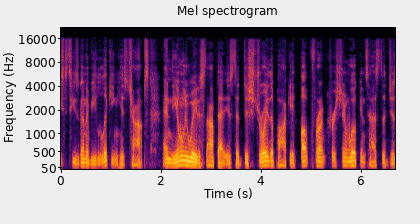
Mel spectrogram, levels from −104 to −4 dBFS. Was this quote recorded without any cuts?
yes; 0 cuts

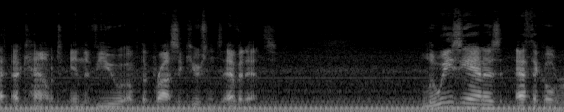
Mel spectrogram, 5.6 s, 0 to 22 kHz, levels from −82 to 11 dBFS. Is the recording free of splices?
yes; 0 cuts

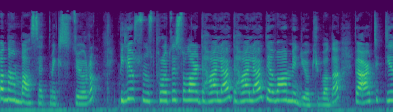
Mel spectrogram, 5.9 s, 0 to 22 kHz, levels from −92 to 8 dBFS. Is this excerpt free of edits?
no; 1 cut; at 3.5 s

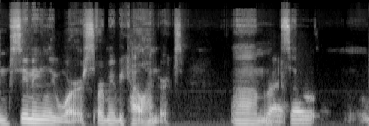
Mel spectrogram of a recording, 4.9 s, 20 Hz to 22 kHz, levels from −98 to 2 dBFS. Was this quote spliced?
yes; 1 cut; at 1.3 s

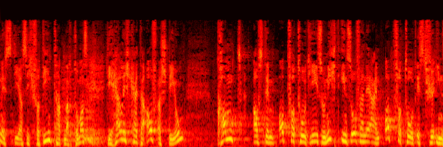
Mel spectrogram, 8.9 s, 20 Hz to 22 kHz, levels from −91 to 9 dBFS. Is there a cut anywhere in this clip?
no; 0 cuts

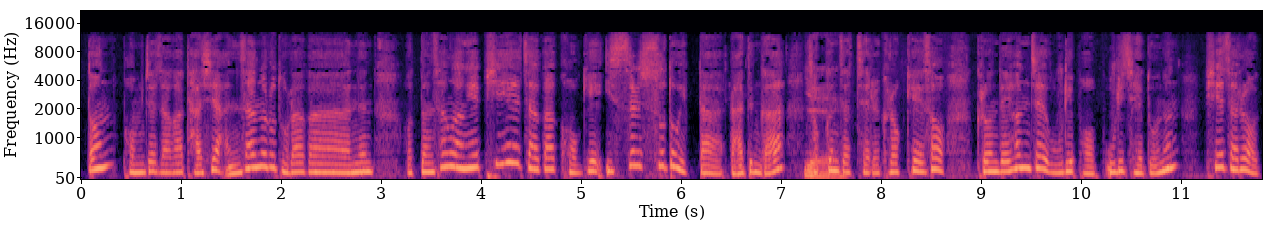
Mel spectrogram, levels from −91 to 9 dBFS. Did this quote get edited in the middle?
no; 0 cuts

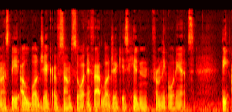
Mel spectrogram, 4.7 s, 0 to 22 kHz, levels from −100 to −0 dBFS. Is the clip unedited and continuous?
no; 1 cut; at 1.7 s

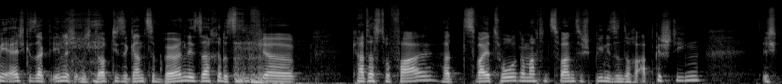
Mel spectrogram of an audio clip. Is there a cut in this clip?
no; 0 cuts

